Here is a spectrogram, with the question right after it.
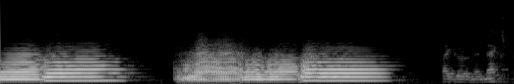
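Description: A trombone in B flat sounds the next partial of the overtone series, a fifth above the fundamental on F, as a few loud, sustained brassy tones separated by short breaths, with no talk.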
